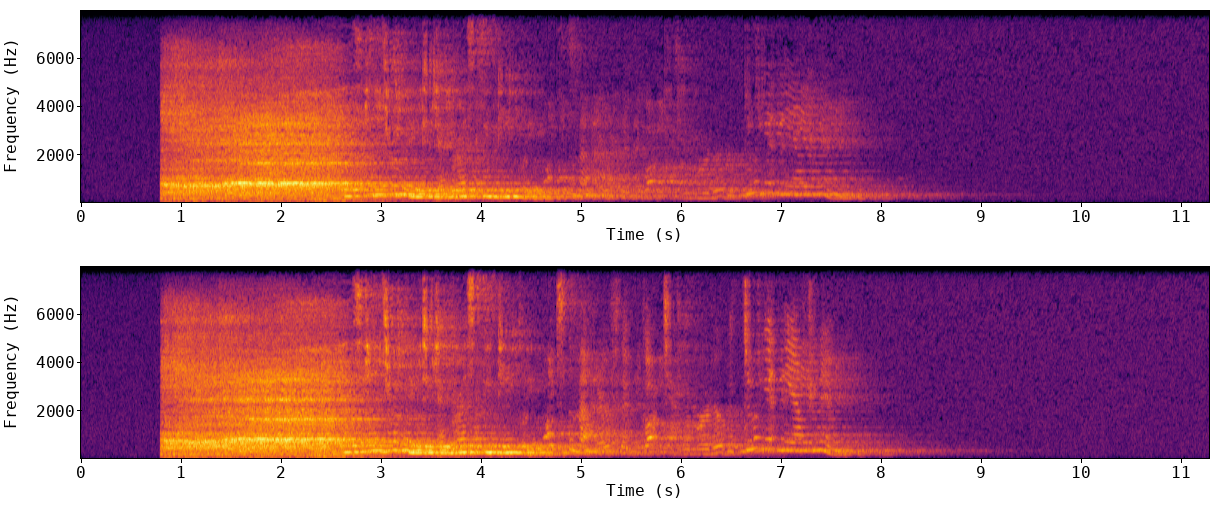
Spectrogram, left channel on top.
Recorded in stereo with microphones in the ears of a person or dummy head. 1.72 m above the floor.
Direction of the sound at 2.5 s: 10° left (ahead or behind).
